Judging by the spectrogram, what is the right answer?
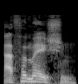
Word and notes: affirmation: anglais

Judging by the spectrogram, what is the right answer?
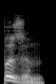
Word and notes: bosom: anglais

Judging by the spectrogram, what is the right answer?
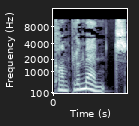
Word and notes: complement: anglais

